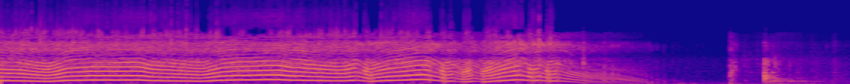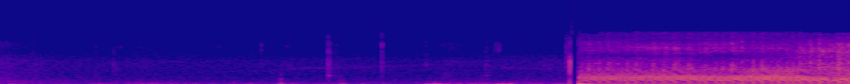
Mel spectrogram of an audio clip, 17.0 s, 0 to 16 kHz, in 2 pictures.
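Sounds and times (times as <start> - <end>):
chainsaw running at high revs: 0.0 - 6.7, 14.3 - 17.0
sharp knocks: 7.3 - 8.7.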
